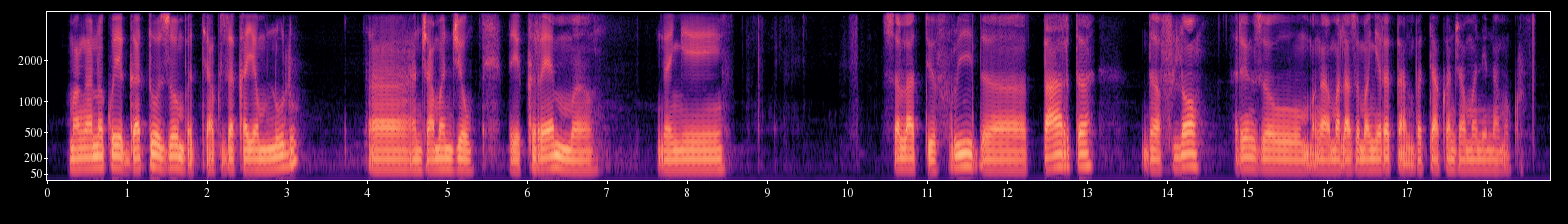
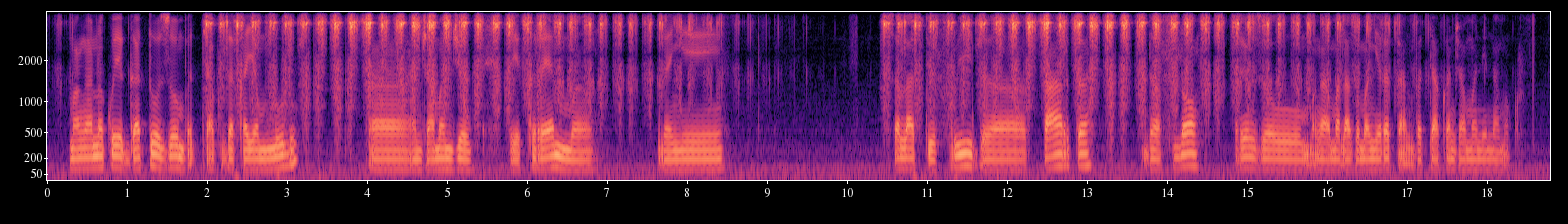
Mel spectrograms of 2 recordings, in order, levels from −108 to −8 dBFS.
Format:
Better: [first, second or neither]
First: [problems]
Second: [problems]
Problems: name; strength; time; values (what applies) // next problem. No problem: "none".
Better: first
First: none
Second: background sound (Glass); 2 dB below the speech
